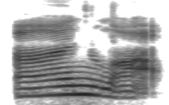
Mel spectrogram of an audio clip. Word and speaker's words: unlocked: Unlocked. That's a long one. What sound do you hear at the end of unlocked? You say T? T, t, t. That's the sound we hear.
